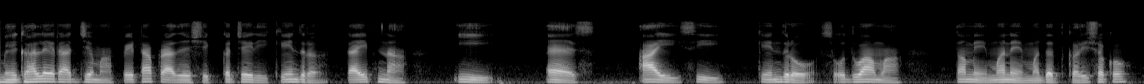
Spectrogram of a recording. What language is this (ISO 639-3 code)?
guj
